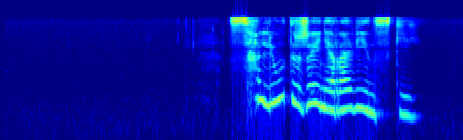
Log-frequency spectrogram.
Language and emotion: Russian, positive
